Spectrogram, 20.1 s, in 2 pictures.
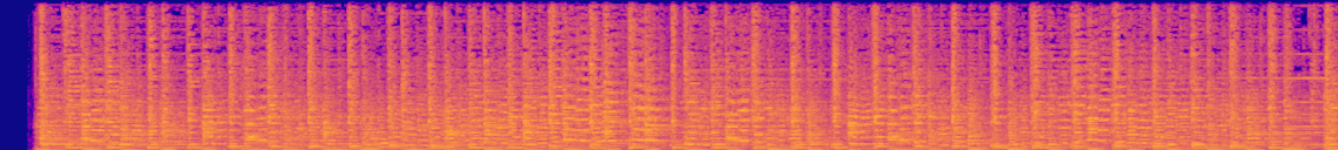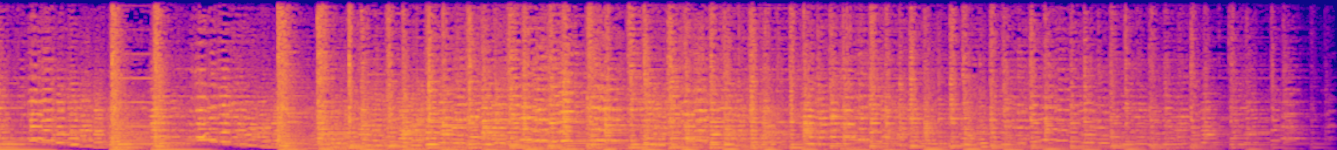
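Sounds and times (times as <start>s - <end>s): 
concert sirba folk dance music: 0.3s - 20.0s.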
